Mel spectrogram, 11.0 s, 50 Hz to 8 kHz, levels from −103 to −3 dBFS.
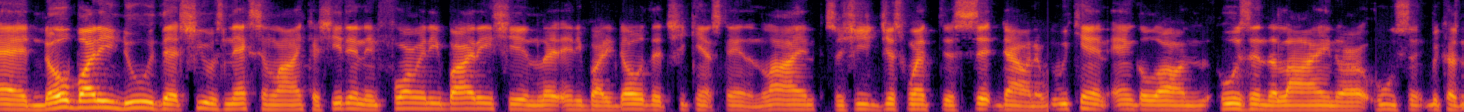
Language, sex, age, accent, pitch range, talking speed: English, male, 20-39, American, 120-165 Hz, 240 wpm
